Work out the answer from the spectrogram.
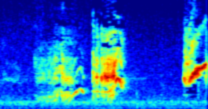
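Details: Long-tailed glossy starling calling at close range at Oyster Creek on the Coast Road, The Gambia: three harsh, rasping, noisy bursts, the first drawn-out and scratchy, the second loud and grating, the third a sharp squeal at the end.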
